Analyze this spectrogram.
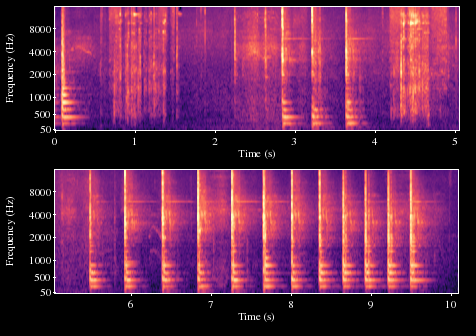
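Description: Hammer driving nails through a steel Simpson concealed beam hanger into a glulam beam, each blow landing with a short metallic ring. One strike at the start, a pause with some handling, three quick blows about three seconds in, then a steady run of about a dozen blows, two to three a second, from about five and a half seconds in.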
